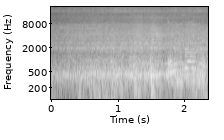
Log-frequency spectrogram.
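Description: MMTS local train running on the tracks between Secunderabad and Kacheguda, a steady loud rumble with rhythmic wheel clatter, heard from inside a carriage.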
